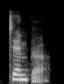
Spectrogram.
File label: "temper", Indian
